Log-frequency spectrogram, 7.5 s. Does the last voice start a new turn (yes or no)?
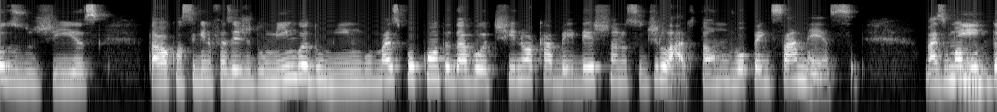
no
